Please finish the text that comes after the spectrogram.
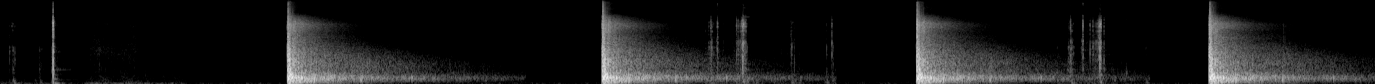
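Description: A Savage rifle fires .308 Win rounds loaded with 110-grain Hornady Z-Max bullets and Reloder 7 powder: four loud, sharp shots spaced about three seconds apart, each trailing a long echoing decay, with faint clicks in between.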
